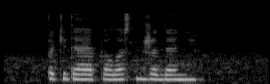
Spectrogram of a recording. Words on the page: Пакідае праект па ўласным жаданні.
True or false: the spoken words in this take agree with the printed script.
false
